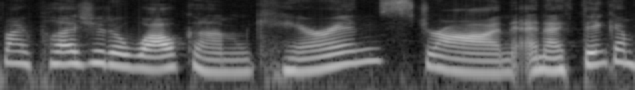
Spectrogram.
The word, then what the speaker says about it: Straughan: Right now, it's my pleasure to welcome Karen Straughan, and I think I'm pronouncing her name out. She'll have to correct me. Karen Straughan, spokesperson for the Men's Rights Edmonton.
